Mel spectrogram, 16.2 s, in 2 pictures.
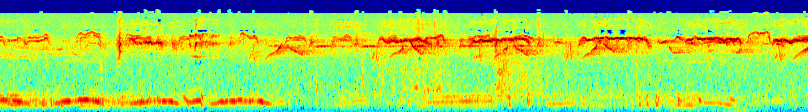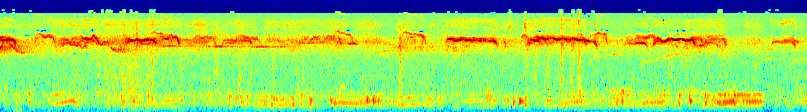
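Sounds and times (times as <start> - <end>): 
pigeons in a dovecote: 0.0 - 16.1.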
